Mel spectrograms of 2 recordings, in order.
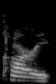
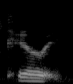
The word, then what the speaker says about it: Carrie: And it's not Kari, it's Carrie. That's how you pronounce it.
